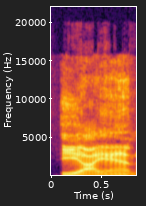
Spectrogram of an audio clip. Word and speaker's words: EIN: time mmm correct okay what is an EIN or an inés or how do you say that no it is your right the first time it is e I n so that stands for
